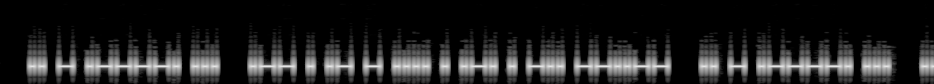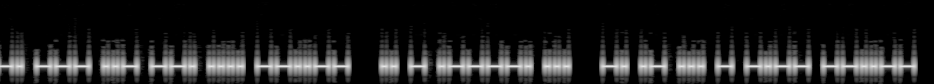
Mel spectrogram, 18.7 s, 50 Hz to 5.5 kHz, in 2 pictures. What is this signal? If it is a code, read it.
Morse code, heard as a keyed tone, about 25 wpm, 600 Hz. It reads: IT'S WEATHERED, IT'S ROUGH, IT'S NASTY,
